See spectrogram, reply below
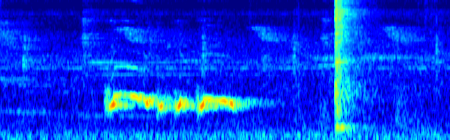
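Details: Big-voiced zebra dove singing a single rolling phrase of bubbling, wavering coos lasting under a second, followed by a sharp knock or click.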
